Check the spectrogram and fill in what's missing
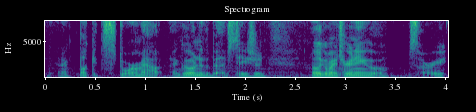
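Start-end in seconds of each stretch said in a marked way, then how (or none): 3.6-4.0 whispered sorry. Retold or imitated. Aside to trainee.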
